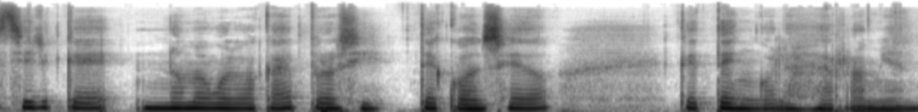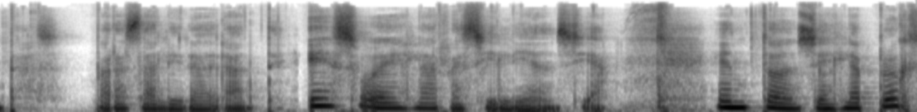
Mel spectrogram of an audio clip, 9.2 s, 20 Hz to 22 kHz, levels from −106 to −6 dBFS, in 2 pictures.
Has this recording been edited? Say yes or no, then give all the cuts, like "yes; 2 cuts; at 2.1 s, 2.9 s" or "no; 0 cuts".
yes; 1 cut; at 6.1 s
